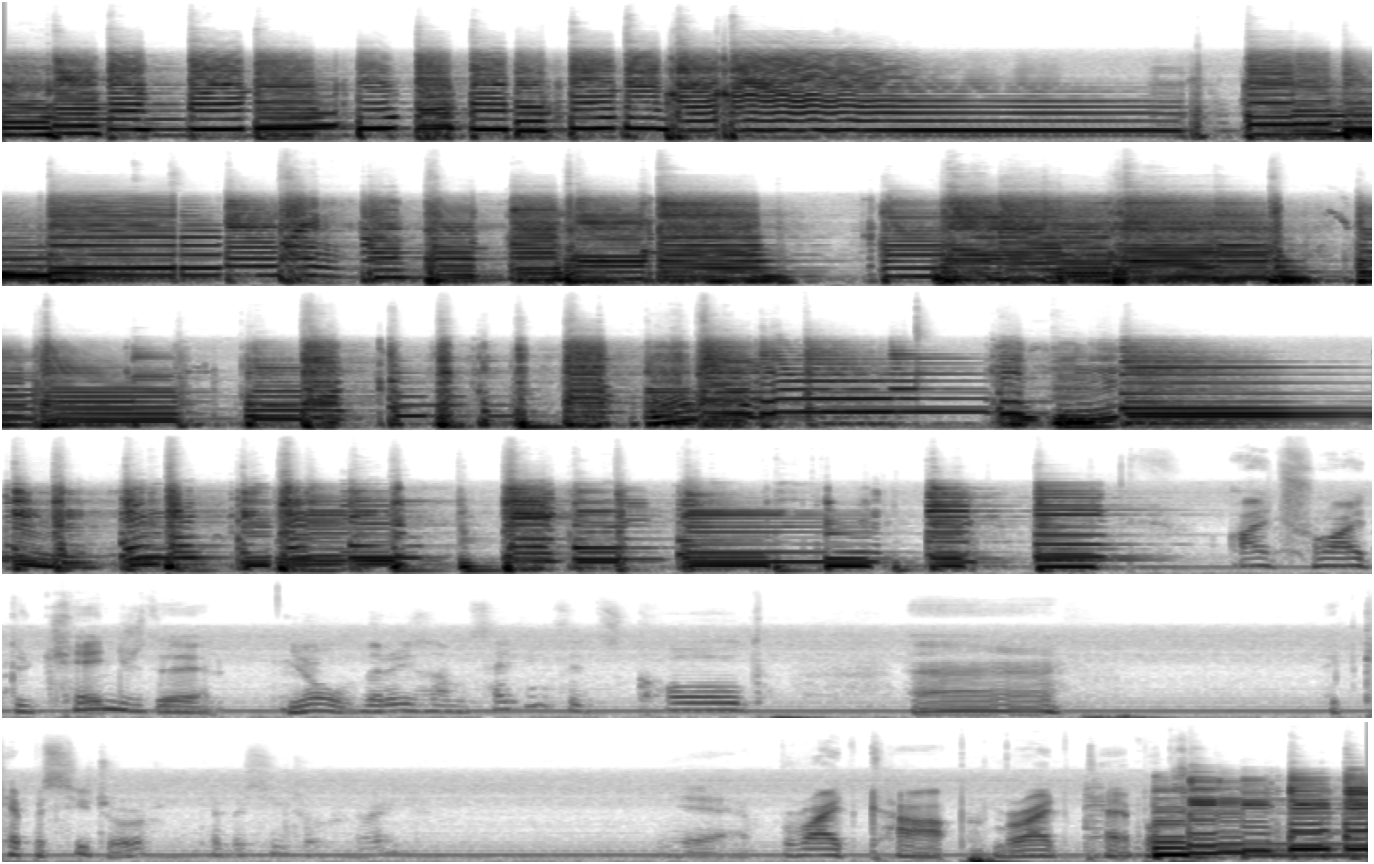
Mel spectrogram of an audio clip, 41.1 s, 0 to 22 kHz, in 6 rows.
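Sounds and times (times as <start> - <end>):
overdriven electric guitar: 0.0 - 26.4, 40.0 - 41.0.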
